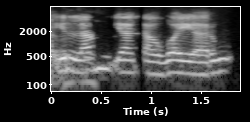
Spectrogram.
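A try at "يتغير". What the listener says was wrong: Yataghayyar, akhirnya sukun.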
